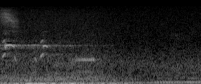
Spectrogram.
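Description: Faint bird calls: a thin, steady whistled note that fades out after about a second, with a shorter, lower note partway through, over a low background rumble.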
